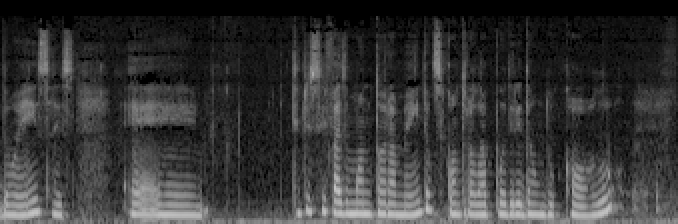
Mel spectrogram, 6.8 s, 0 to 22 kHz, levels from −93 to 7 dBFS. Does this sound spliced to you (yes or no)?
yes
